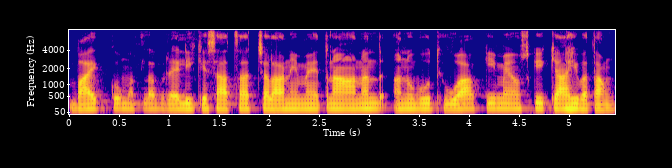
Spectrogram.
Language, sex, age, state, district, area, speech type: Hindi, male, 18-30, Rajasthan, Bharatpur, urban, spontaneous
